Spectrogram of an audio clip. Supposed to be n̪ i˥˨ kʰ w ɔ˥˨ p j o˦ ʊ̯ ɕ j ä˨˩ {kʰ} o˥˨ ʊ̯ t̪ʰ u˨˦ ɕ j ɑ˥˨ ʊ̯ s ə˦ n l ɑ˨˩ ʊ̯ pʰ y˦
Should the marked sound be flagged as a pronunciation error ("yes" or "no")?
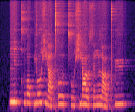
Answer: yes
